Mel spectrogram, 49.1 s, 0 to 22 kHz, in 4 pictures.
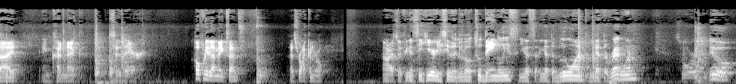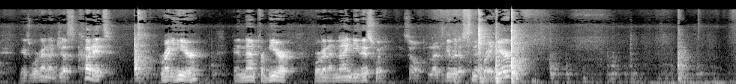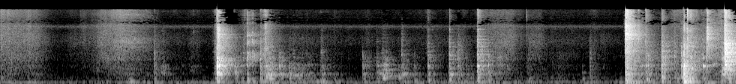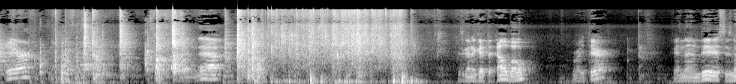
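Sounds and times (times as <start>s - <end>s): plastic parts knocking and rattling: 35.2s - 43.8s.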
